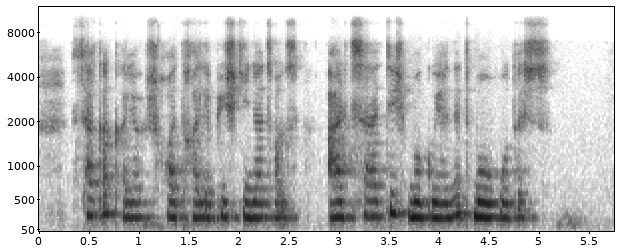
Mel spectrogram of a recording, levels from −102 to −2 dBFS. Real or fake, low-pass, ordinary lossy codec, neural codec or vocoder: real; 7.2 kHz; Opus, 24 kbps; none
